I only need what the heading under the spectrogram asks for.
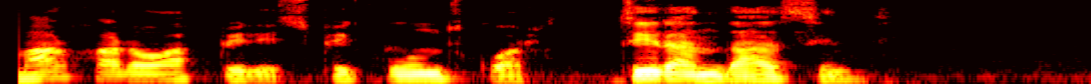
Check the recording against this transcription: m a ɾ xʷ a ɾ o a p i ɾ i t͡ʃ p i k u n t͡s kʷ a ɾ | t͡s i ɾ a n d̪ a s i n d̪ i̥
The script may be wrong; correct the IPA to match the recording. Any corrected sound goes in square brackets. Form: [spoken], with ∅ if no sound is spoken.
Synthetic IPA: m a ɾ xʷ a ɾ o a p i ɾ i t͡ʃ p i k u n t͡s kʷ a ɾ | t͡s i ɾ a n d̪ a s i n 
